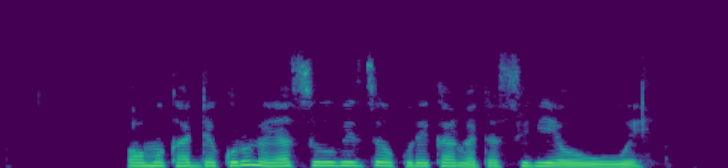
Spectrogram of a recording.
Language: Ganda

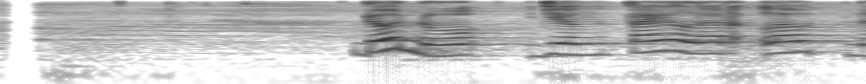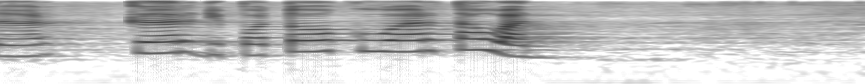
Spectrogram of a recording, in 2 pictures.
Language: Sundanese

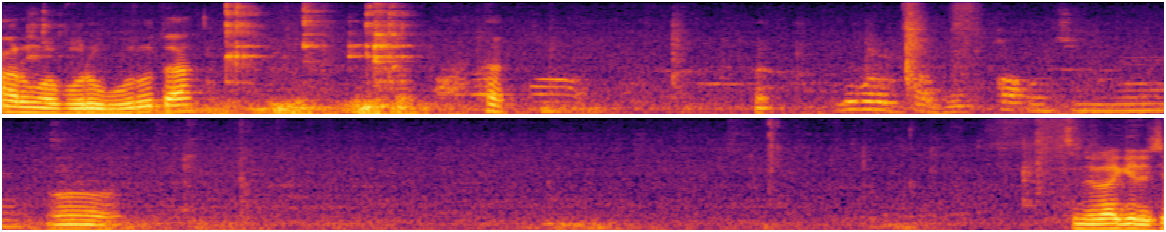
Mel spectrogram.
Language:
Indonesian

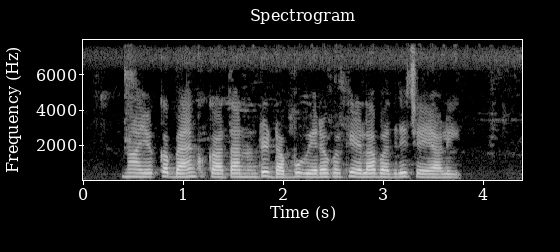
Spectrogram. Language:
Telugu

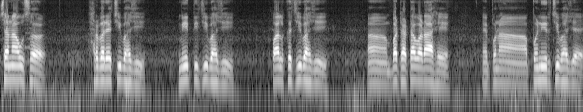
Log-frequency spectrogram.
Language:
Marathi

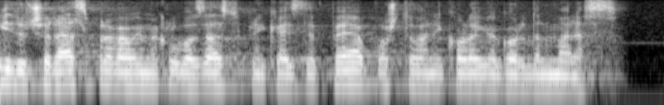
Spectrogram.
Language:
Croatian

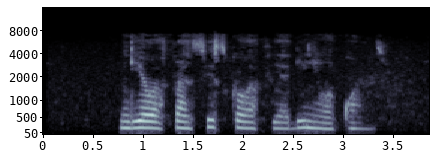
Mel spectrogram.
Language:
Swahili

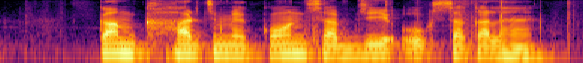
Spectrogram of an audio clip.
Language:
Magahi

